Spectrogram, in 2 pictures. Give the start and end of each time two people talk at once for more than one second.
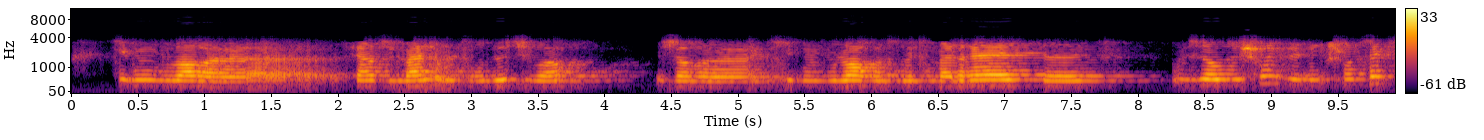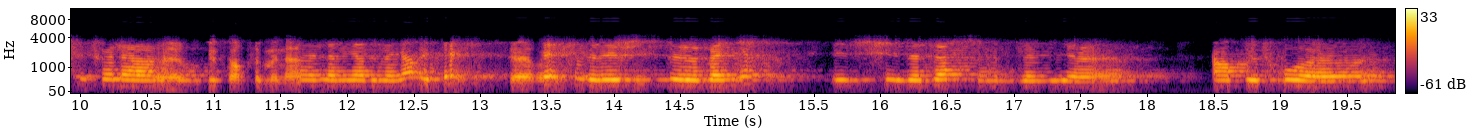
none

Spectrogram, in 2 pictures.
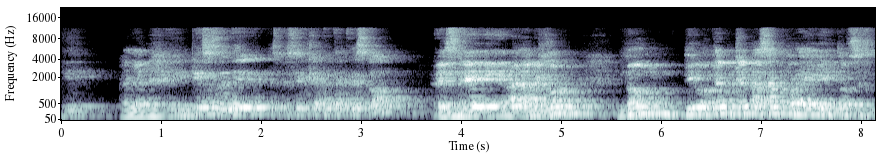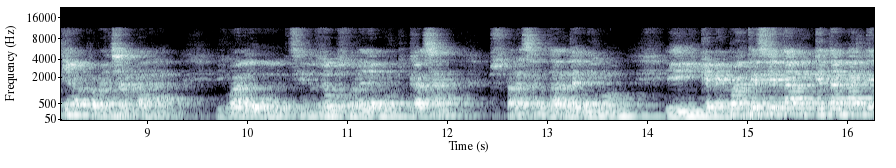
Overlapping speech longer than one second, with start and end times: none

